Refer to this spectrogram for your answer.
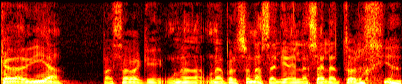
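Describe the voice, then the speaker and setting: Noticeable background noise behind a man's moderate-paced speech. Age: 60s. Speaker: former public theatre manager and musician. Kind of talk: radio interview. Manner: halting, many fillers and repetitions.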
